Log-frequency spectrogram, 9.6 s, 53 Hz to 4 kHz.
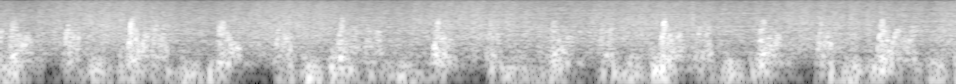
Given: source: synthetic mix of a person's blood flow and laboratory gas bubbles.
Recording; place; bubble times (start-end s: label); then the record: Doppler ultrasound of blood flow; precordium
0.00-0.04 s: bubbles
From the record:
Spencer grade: 1 (occasional bubble signal discernible with the cardiac motion signal, with majority of cardiac periods free of bubbles); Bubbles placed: only in the low amplitude regions of the cardiac cycle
